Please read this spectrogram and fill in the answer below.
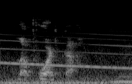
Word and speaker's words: La Puerta: Not so much La Puerta, that's how it's pronounced.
